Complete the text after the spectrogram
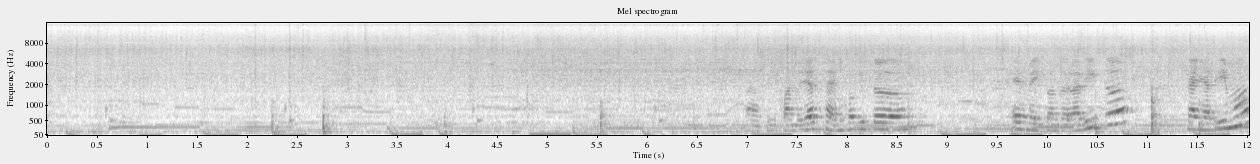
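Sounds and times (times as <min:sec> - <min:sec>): bacon and onion sizzling: 0:00.0 - 0:12.0
wooden spoon knocking on pan: 0:02.2 - 0:03.0, 0:03.9 - 0:04.2, 0:05.4 - 0:06.2, 0:11.0 - 0:11.3.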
